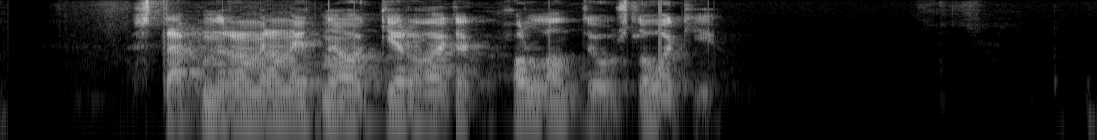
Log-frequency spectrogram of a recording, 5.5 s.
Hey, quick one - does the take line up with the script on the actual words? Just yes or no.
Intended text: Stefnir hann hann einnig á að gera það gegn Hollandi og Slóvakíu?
yes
